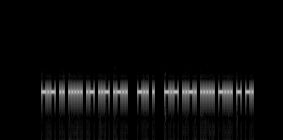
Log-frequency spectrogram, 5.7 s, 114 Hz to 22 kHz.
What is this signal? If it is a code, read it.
Morse code, heard as a keyed tone, about 40 wpm, 700 Hz. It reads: KI5AUL DE KF5BTN
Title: USA Callsign DE Callsign - 6 Characters - 40wpm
